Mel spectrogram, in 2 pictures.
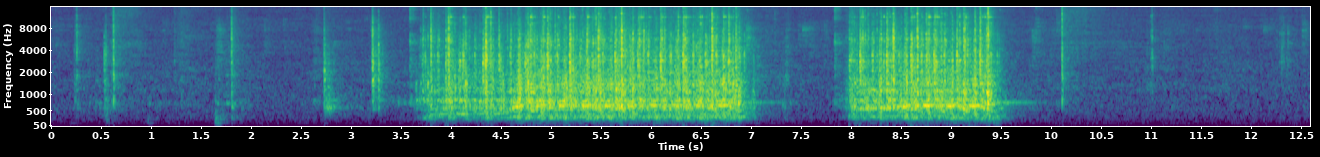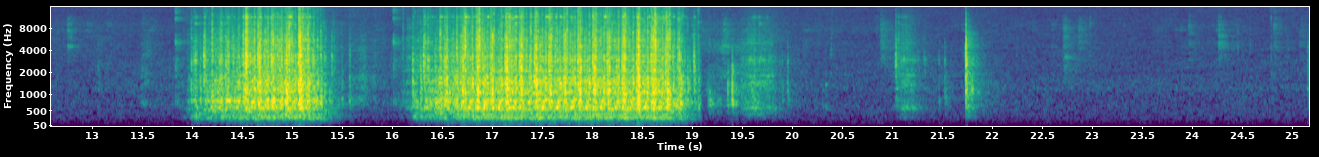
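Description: A sewing machine stitches a T-shirt seam in several bursts of fast, buzzing whir, each lasting a few seconds, separated by quiet pauses broken by small clicks and fabric handling.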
